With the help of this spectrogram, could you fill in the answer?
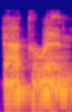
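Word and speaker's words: Akron: States and New York and in aarin it's pronounced aarin even though it's spelled akr o n I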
